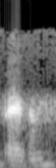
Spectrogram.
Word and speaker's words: Parazzoni: Captain Kennelly, this is Miss Parazzoni. How do you do? Is that how you pronounce it, Parazzoni? Please meet you. Yes, that's right.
